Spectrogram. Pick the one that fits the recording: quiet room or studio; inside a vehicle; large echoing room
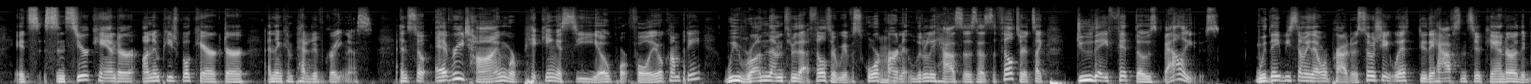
quiet room or studio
